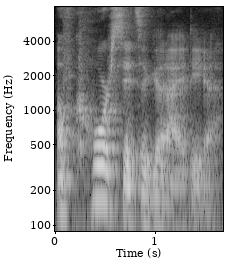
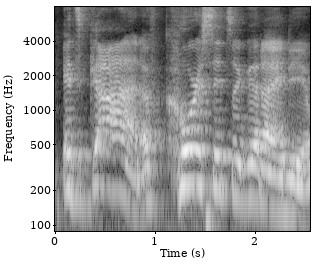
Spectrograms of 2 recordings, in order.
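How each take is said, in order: First: Low, unimpressed deity; dry, lowered reply to an obvious remark; God. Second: Loud, high, exasperated insistence; incredulous exclamation. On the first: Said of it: "something I could hear God saying now". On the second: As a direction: insist on the blindingly obvious. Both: Acted.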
